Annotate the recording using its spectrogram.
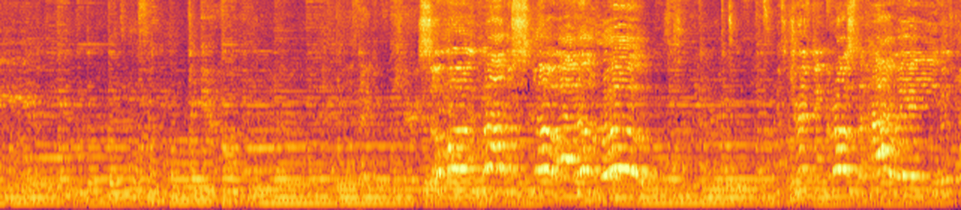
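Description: Live acoustic song: a strummed acoustic guitar holds steady chords. About six seconds in, a wavering melody line comes in over it, and it returns briefly near the end.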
